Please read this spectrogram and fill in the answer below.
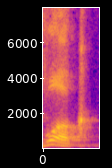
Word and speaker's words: work: When the work, in the word work, the R goes silent.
